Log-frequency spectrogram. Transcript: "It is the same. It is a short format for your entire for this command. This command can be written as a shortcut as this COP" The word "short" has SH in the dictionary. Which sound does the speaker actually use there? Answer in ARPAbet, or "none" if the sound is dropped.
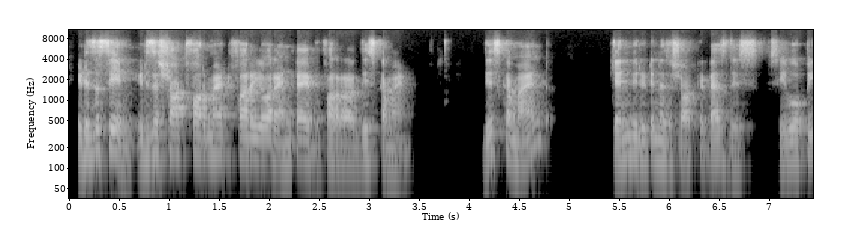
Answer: SH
